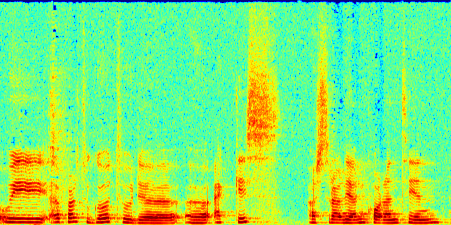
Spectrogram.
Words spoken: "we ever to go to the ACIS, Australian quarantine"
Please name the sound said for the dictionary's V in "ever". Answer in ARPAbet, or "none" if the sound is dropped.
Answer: F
